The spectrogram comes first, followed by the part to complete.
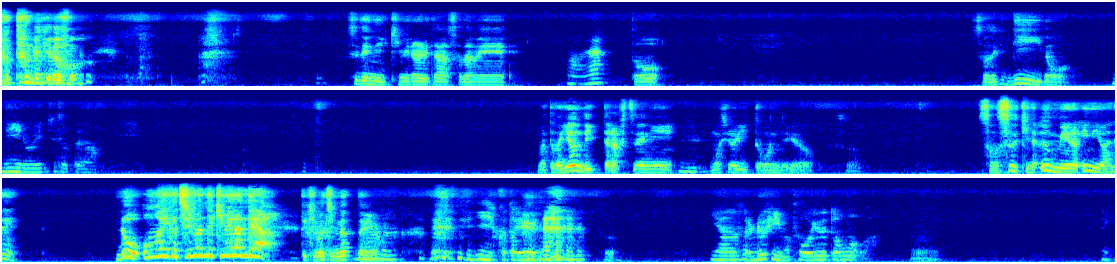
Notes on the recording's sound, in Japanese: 音質がかなり悪いです。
